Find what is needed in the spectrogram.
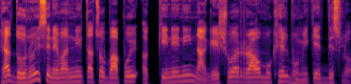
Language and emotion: Goan Konkani, neutral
